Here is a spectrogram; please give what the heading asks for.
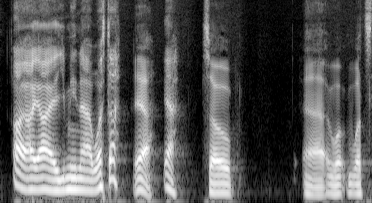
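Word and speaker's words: Worcester: so before we go any further all right Worchester it's not pronounced that way right oh you mean uh westa yeah yeah so uh what's the the town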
